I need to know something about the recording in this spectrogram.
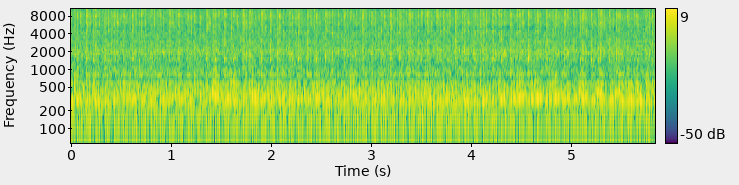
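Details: Ford Falcon 289 V8 idling during a cooling-system flush for rust-caused overheating: rough fast puffing tick, steady and even, over a loud idle; owner calls it an exhaust leak that appeared while the car sat, to be fixed tomorrow.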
